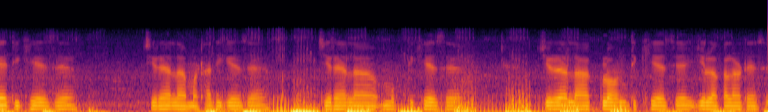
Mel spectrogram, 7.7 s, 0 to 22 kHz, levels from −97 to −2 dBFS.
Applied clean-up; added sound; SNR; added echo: none; Purr; -2 dB; none.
